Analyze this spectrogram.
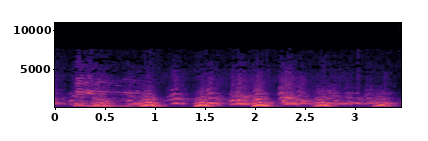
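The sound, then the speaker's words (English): An Eskimo husky lead dog barks while blazing a trail through storm and snow: a loud, rapid run of many sharp, evenly spaced barks. “King, the swiftest and strongest of Eskimo lead dogs, blazes the trail through storm and snow for Sergeant Preston as he meets the challenge of the Yukon.”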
